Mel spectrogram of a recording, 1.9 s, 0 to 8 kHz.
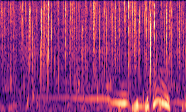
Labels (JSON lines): {"label": "biophony, cascading saw", "recorder": "SoundTrap 600 or HydroMoth"}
